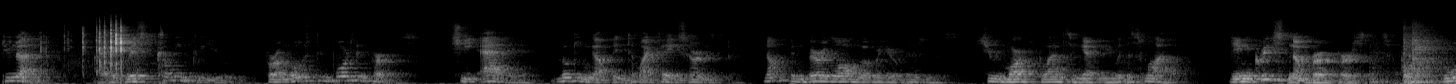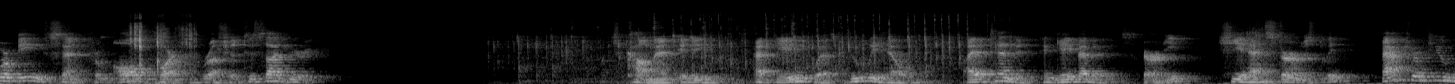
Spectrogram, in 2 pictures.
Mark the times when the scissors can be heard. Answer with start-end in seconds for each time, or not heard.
0.4-1.6, 15.8-16.6, 20.2-22.6.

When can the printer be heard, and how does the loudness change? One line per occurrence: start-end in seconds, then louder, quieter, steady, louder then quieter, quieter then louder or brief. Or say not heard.
not heard.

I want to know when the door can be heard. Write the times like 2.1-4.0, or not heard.
13.7-14.6.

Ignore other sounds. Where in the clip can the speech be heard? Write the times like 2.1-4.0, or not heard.
0.0-17.6, 20.7-29.0.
